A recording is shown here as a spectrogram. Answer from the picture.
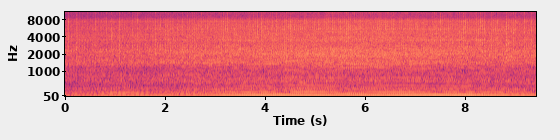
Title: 2022 f250 7.3 bad lifters? ticking/knocking 25000miles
